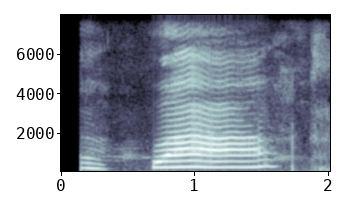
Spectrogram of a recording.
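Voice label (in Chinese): "qing1wa1", Chinese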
